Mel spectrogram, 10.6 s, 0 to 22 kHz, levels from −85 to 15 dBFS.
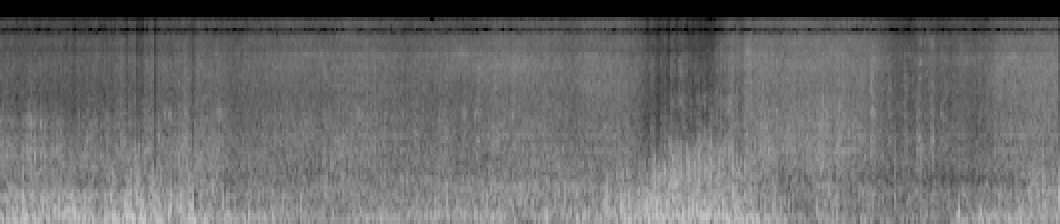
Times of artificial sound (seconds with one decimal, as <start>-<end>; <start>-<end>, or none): none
